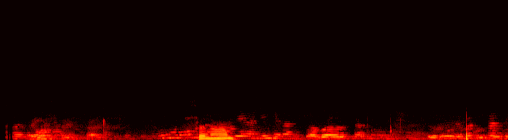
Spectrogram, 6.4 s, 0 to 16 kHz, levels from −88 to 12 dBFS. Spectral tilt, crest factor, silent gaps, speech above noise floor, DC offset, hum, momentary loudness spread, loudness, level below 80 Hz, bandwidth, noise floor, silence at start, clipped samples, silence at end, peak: -11.5 dB/octave; 24 dB; none; 32 dB; under 0.1%; none; 22 LU; -35 LUFS; -70 dBFS; 3 kHz; -64 dBFS; 0.15 s; under 0.1%; 0 s; -12 dBFS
